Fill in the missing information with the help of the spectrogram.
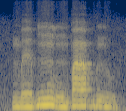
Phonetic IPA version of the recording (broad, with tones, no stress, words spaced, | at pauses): mɛ˨bũ˦ lũ˨baː˦bʊ˦ nʊ˦˨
